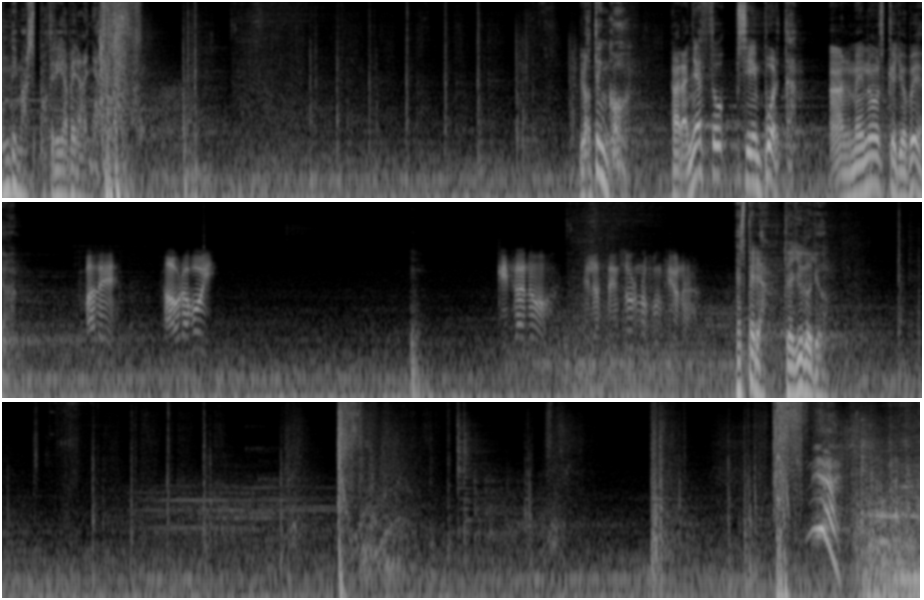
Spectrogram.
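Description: An adult man talks with animation into a close microphone.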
